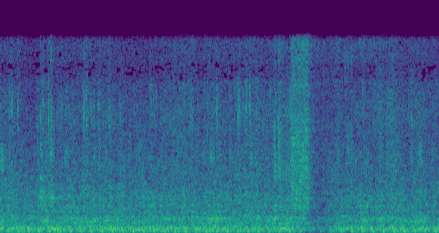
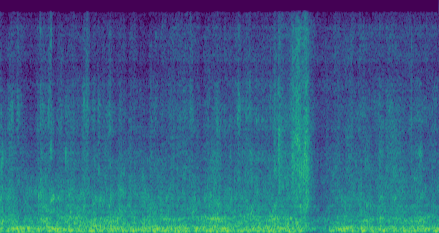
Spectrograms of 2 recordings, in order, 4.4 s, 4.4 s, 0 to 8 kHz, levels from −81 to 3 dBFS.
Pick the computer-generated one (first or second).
second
